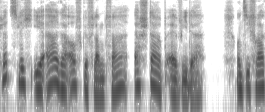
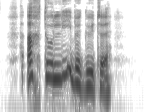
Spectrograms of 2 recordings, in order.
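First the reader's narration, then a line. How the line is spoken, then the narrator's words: Dry laugh. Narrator (German): Sie lachte trocken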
